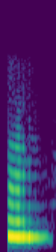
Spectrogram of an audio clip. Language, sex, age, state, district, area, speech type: Maithili, female, 60+, Bihar, Araria, rural, conversation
